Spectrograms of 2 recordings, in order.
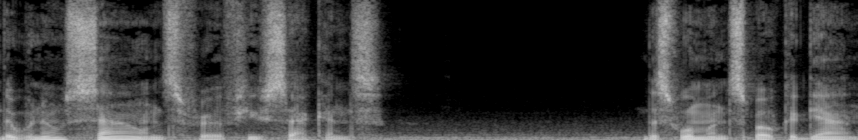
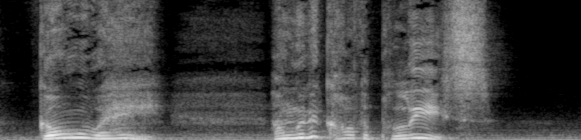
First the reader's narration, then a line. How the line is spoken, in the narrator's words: I finally was able to shout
